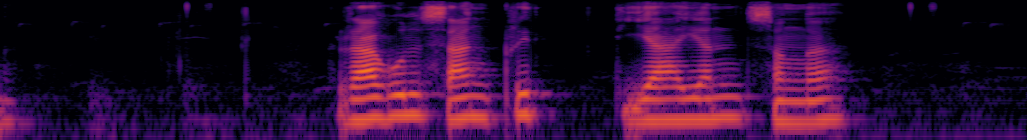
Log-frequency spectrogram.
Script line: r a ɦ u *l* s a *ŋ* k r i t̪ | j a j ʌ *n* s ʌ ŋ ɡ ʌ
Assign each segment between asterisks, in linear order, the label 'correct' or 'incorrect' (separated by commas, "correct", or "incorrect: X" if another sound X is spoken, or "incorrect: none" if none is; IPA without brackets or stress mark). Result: correct, correct, correct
